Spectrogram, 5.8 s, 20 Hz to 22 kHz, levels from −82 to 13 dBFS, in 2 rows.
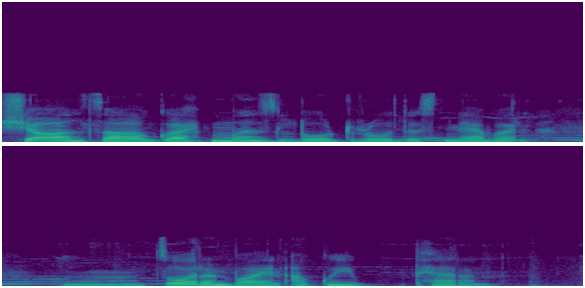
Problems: background conversations at intervals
